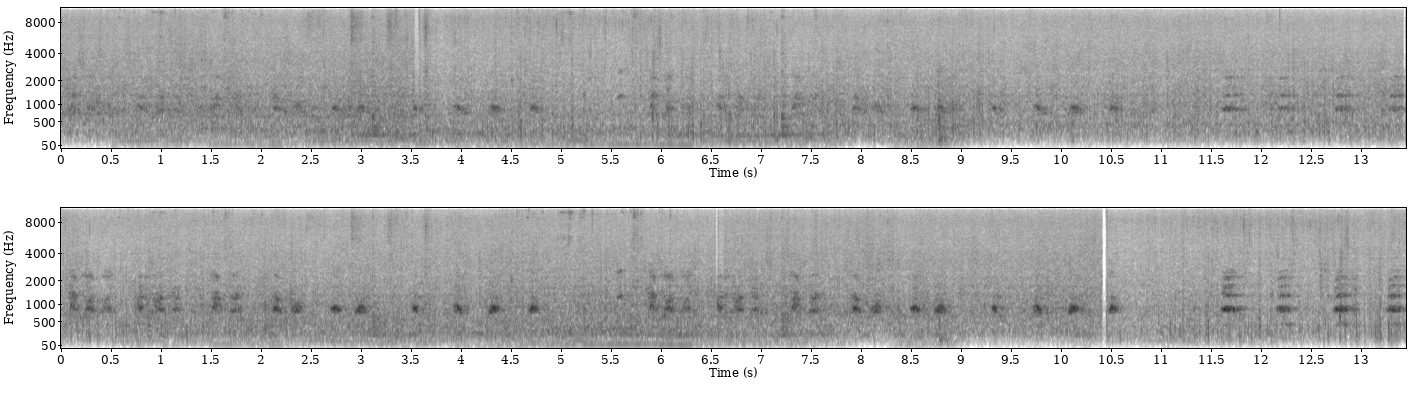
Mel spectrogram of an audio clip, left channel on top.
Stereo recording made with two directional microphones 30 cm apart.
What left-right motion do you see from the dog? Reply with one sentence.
In this clip you hear the dog stay in one place.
